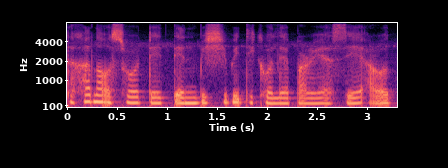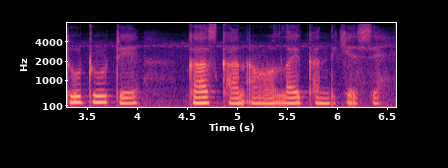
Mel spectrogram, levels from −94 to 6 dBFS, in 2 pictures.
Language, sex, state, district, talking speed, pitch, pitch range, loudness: Nagamese, female, Nagaland, Kohima, 200 wpm, 195 Hz, 185-210 Hz, -16 LUFS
